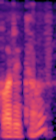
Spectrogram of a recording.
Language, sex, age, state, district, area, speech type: Odia, male, 30-45, Odisha, Subarnapur, urban, spontaneous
